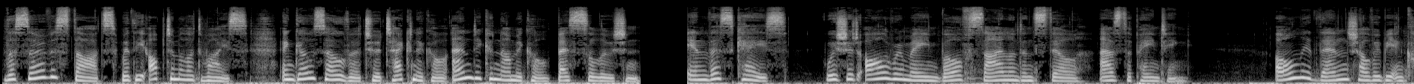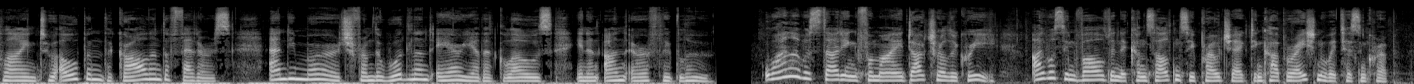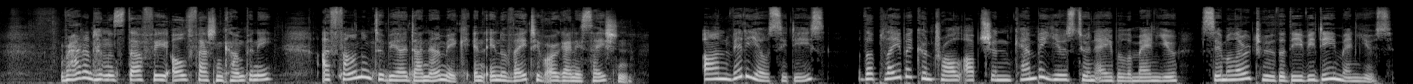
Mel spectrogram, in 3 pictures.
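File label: British English, Kommentar, Neutral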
